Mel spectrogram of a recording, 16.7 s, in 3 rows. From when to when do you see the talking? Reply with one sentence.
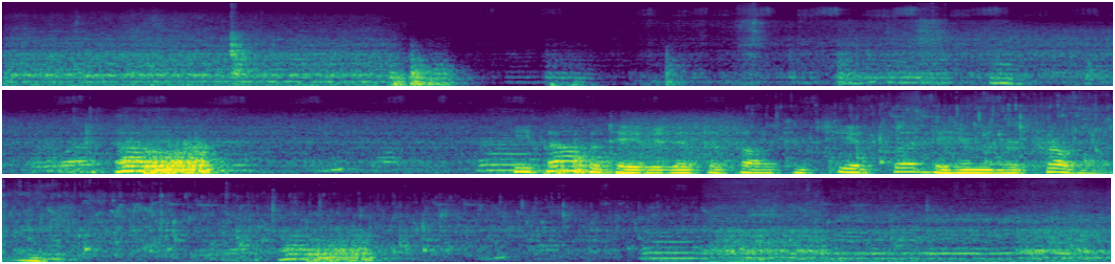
The talking can be heard from 8.1 to 11.4 s.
